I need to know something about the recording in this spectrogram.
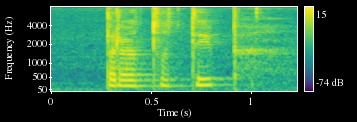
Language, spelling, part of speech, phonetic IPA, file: Czech, prototyp, noun, [ˈprototɪp], Cs-prototyp.ogg
- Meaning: prototype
